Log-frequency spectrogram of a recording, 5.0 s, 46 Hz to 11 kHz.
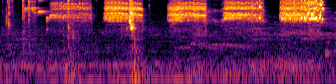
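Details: A recessive pied budgie chick, hatched in early June 2020, being fed by the mother: five grating, buzzy bursts of about half a second each, spaced roughly evenly over a soft background hiss.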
